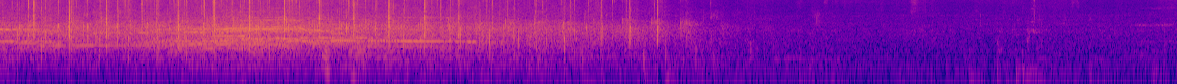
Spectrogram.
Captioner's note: applause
